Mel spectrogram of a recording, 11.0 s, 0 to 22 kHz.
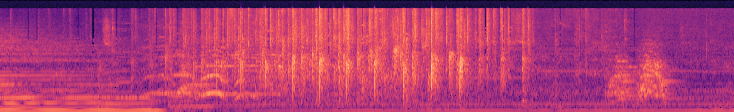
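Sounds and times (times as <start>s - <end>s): audience clapping: 1.3s - 8.8s
shout or whoop: 1.8s - 4.3s
amplifier electrical hum: 5.7s - 11.0s.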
